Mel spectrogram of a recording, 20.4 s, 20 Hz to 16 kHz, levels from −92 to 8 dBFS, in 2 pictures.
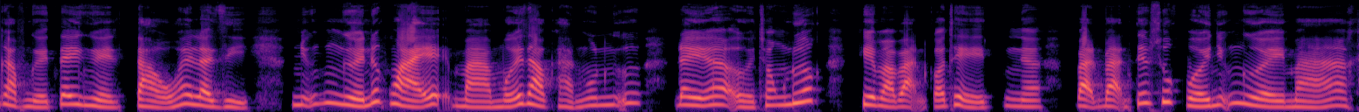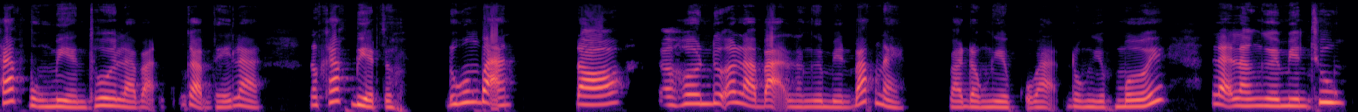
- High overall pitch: Yes, high, 230 Hz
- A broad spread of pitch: Yes, wide, 5.9 semitones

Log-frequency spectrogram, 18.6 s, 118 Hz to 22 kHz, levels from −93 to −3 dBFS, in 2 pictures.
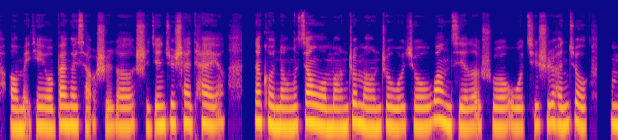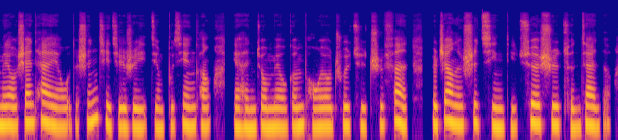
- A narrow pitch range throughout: Yes, narrow, 1.7 semitones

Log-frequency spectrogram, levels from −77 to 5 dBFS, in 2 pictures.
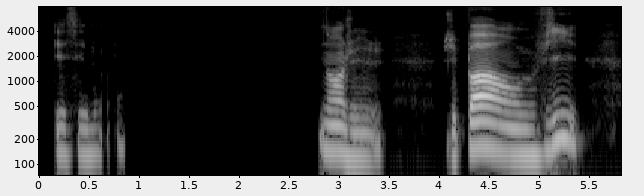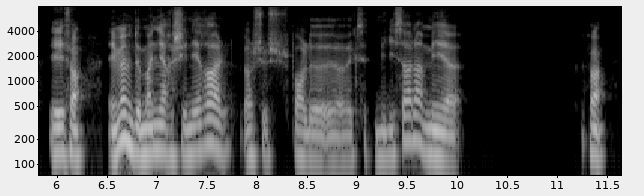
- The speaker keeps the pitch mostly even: No, average, 3.0 semitones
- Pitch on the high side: No, low, 135 Hz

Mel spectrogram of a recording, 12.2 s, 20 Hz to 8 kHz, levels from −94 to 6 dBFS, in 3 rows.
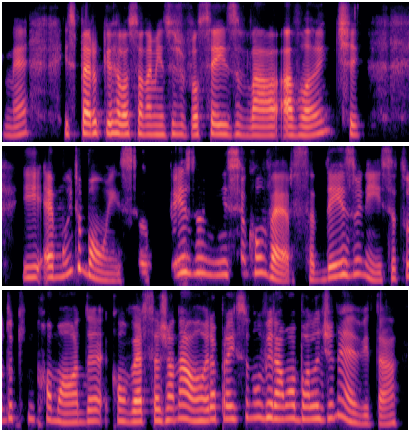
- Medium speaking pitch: No, high, 225 Hz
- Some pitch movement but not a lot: No, wide, 5.7 semitones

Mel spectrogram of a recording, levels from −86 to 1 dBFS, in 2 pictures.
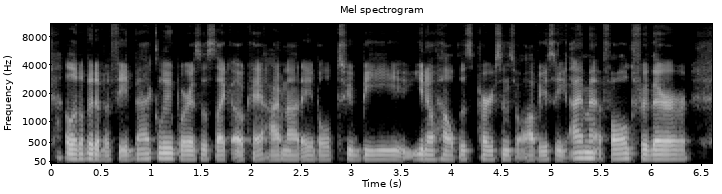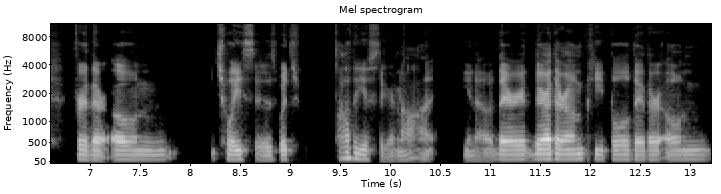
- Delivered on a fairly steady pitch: Yes, narrow, 1.4 semitones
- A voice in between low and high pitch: No, low, 105 Hz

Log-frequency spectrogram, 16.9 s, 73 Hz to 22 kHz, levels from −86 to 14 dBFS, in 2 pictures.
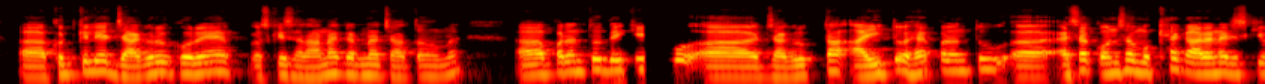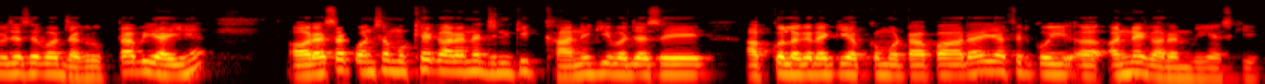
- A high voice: No, medium, 150 Hz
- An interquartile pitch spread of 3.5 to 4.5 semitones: Yes, average, 3.8 semitones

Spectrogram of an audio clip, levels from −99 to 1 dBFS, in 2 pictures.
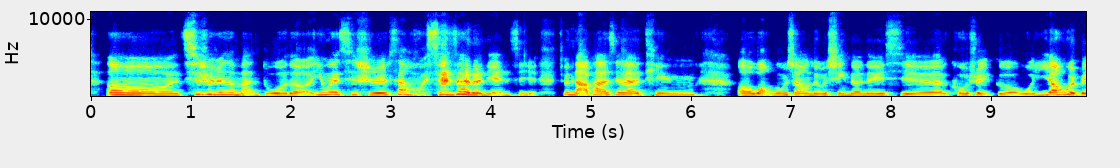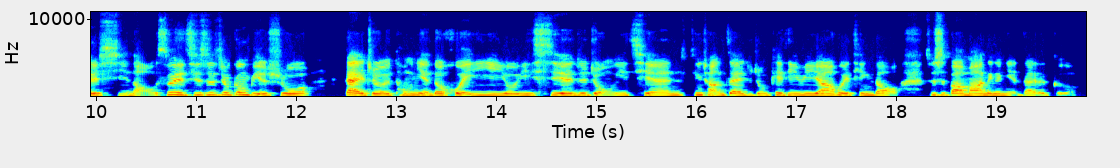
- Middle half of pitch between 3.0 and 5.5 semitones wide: No, narrow, 2.5 semitones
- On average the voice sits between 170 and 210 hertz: No, high, 225 Hz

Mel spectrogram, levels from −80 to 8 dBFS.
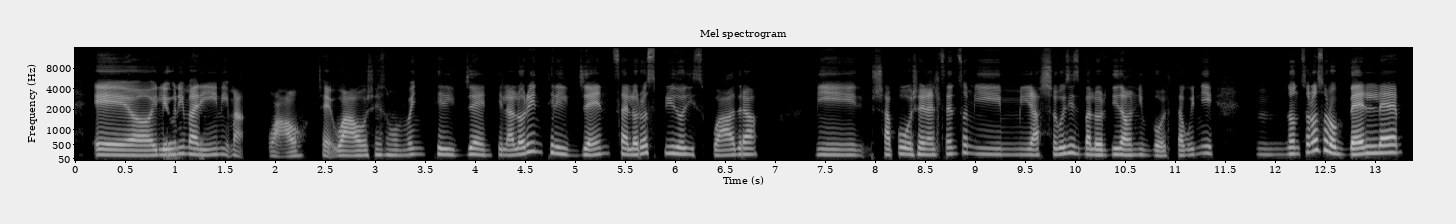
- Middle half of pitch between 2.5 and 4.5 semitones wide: Yes, average, 2.8 semitones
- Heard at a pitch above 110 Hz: Yes, medium, 185 Hz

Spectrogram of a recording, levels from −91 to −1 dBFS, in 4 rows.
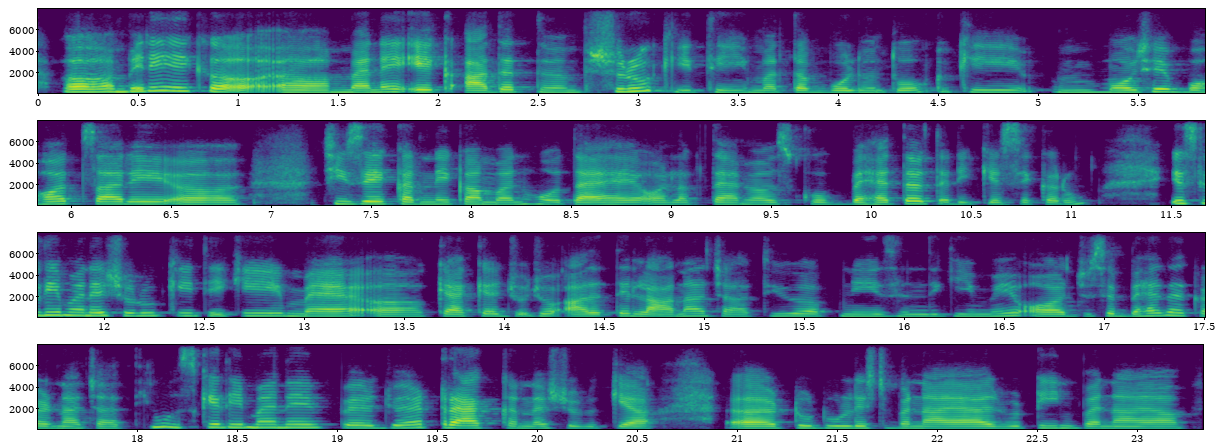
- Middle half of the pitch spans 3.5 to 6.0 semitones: No, average, 3.1 semitones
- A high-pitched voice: Yes, high, 200 Hz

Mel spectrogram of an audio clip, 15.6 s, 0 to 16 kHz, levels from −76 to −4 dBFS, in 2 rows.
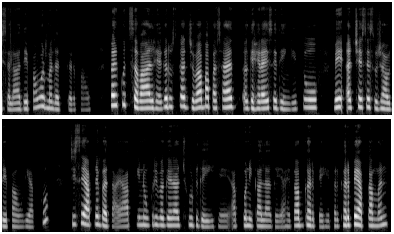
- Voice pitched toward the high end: Yes, high, 230 Hz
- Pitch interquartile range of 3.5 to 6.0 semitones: Yes, average, 4.1 semitones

